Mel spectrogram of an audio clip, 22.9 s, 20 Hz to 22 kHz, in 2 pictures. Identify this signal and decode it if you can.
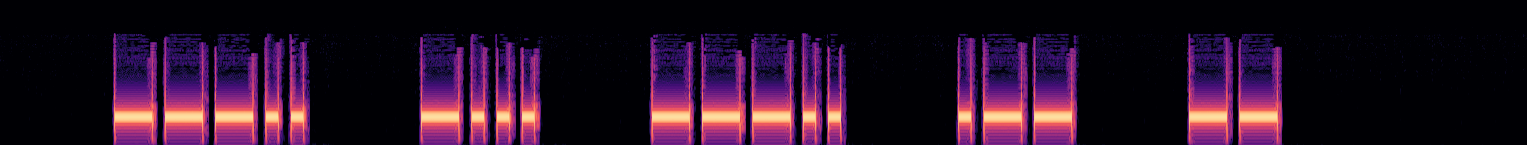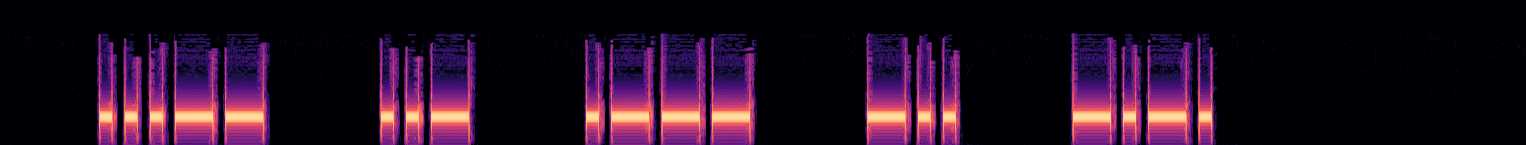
Morse code, heard as a keyed tone, about 13 wpm, spaced as for 7 wpm, 800 Hz. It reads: 8B8WM 3UJDC
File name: LEZIONI / 9 28 ws 12wpm 3354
